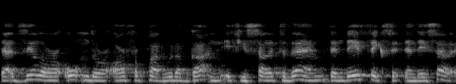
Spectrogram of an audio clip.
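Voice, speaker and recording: An animated tone comes through in a Jamaican accent. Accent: Jamaican, noticeable. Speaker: real estate agent. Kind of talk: live-streamed sales presentation. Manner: animated, repetitive.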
